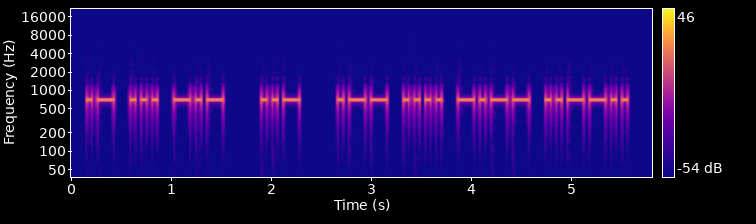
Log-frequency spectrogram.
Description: Morse code, heard as a keyed tone, about 22 wpm, 700 Hz. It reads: ASK U WHY?
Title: Sentences from Top 200 Words and Abbreviations 22wpm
